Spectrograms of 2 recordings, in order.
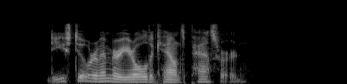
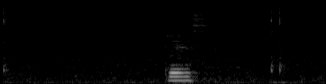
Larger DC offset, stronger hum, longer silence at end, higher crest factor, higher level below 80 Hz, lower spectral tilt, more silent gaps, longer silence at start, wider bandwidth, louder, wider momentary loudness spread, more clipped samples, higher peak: neither; neither; first, 1.05 s vs 0.4 s; about the same, 22 dB vs 22 dB; first, -66 dBFS vs -76 dBFS; second, -4.5 dB/octave vs -6 dB/octave; neither; first, 0.5 s vs 0.05 s; second, 7.2 kHz vs 16.5 kHz; first, -29 LUFS vs -37 LUFS; second, 14 LU vs 27 LU; neither; first, -10 dBFS vs -22 dBFS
